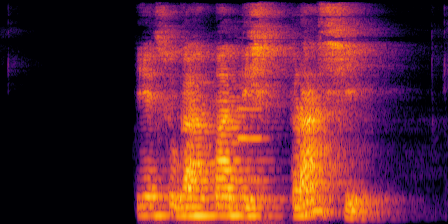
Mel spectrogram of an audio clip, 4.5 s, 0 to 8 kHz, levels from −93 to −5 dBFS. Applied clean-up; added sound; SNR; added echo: none; Wind instrument, woodwind instrument; 10 dB; reverberation time 0.9 s.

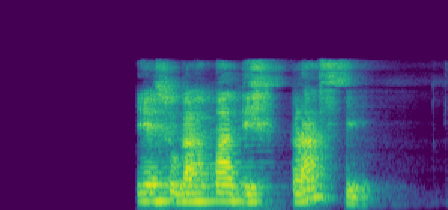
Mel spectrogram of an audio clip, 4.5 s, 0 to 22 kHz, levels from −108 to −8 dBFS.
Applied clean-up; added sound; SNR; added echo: neural mask model DeepFilterNet 3.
